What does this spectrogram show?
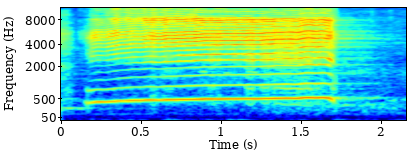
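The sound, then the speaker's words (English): A voice imitates a screaming kinked hose with one sustained, shrill, slightly rising wail of about one and a half seconds, loud and steady before cutting off abruptly. “If you turn the hose on and you got a kink in the hose, hose starts screaming,”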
